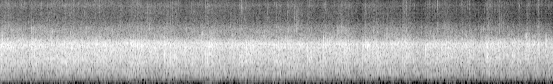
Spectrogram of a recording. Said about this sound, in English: You're clapping.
